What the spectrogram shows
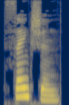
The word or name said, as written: sanctioned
